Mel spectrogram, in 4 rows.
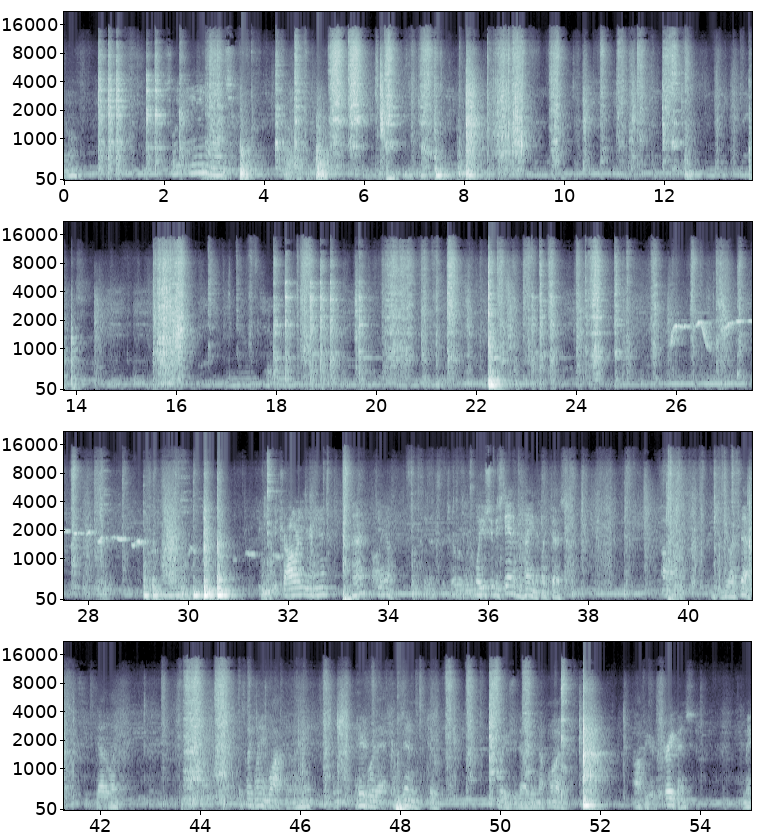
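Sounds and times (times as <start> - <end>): trowel scraping on brick: 2.8 - 3.3, 4.2 - 7.6, 8.5 - 10.1, 10.8 - 12.5, 15.5 - 16.3, 20.1 - 27.9, 43.6 - 44.8, 48.9 - 50.8
person whistling: 25.9 - 29.2, 30.9 - 31.9.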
